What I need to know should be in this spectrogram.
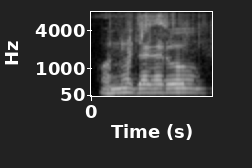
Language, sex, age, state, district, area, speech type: Odia, male, 45-60, Odisha, Nabarangpur, rural, spontaneous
